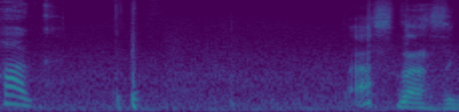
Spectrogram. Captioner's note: box thudding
